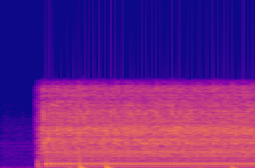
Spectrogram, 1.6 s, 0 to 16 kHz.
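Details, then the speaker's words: Traxxas T-Maxx 3.3 nitro truck starter cranking on the weaker 1500 and 1800 mAh packs instead of the 3300: short, laboured buzzing whir, noticeably slower, as cranking speed depends on the battery used. "yeah you hear the difference now I'll go to the 1500 hear how much slower it is and I'll go to the 1800."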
